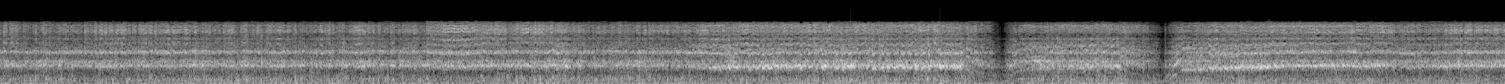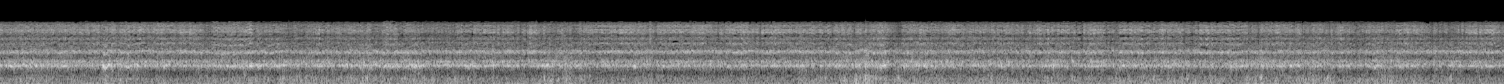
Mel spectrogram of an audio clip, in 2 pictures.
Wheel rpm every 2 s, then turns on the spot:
230, 230, 230, 220, 170, 110, 190, 220, 230, 230, 230, 230, 230, 230, 230.
none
